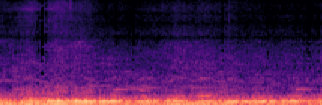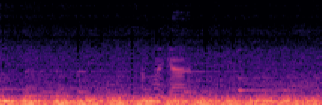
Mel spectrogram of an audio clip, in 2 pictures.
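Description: Low, steady engine rumble of vehicles idling and creeping in city traffic, with faint muffled sounds over it.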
